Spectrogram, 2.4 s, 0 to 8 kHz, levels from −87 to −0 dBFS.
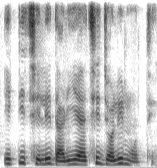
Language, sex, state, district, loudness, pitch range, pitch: Bengali, female, West Bengal, Cooch Behar, -17 LUFS, 190-240 Hz, 215 Hz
